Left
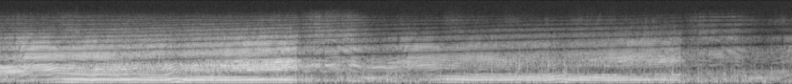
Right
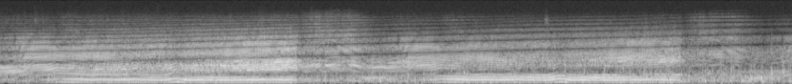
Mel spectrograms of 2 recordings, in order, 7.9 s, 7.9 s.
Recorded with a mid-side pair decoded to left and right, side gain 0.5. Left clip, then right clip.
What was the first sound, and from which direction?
A motorcycle, 30° left.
